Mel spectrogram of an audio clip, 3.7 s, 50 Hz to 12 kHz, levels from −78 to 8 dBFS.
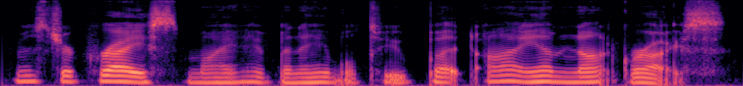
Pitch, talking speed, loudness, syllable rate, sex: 165 Hz, 195 wpm, -18 LUFS, 4.3 syllables/s, female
